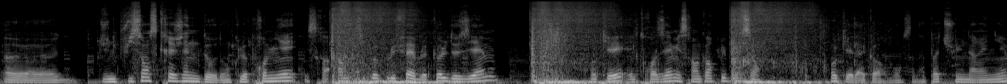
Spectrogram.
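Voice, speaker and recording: A young man giving chatty, excitable commentary while playing a video game and talking to his viewers. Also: mid-range voice. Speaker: gaming YouTuber. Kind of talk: casual Minecraft let's play commentary. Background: background music.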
